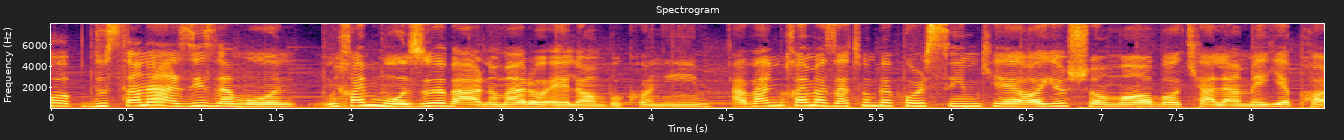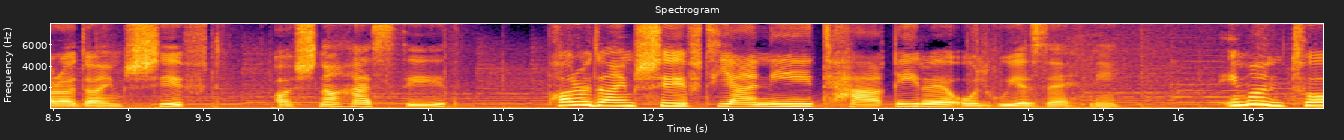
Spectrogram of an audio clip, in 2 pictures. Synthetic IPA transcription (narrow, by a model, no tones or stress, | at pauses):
xob̥̚d̪uːst̪ɒːneæziːze̞mun | mixɒːjimːozuːe̞bæɾnɒːmæɾoe̞ːlɒːmbo̞kʰo̞nimʔævːælmixɒːjimæzæt̪ʰunbe̞pʰo̞ɾsiːmcʰe̞ɒːjɒːʃo̞mɒːbɒːcʰælæme̞je̞pʰɒːɾɒːd̪ɒjmʃift̪ʰ | ʔɒːʃnɒːɦæst̪iːd̪̥ | pʰɒːɾɒd̪ɒːjmʃift̪ʰjæniːt̪ʰæɣ̥iːɾe̞ʔolɡuːje̞ze̞̰hnḭː | ʔimɒnt̪ʰo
